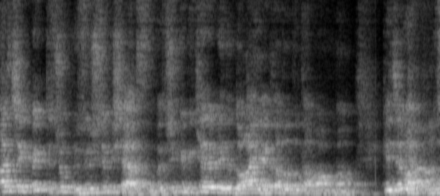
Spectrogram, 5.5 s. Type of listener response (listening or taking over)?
listening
